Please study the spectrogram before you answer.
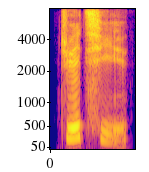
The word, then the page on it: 崛起: jué qǐ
